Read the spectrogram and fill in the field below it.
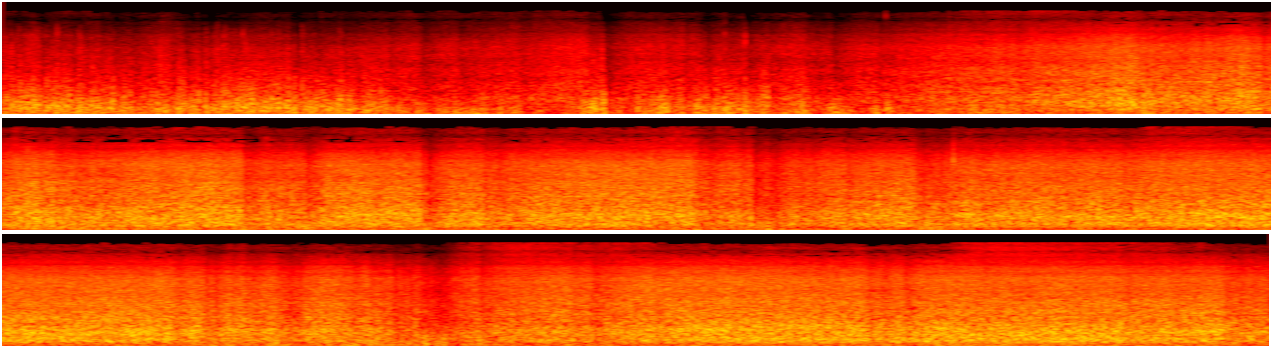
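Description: Wind blows and buffets loudly.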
